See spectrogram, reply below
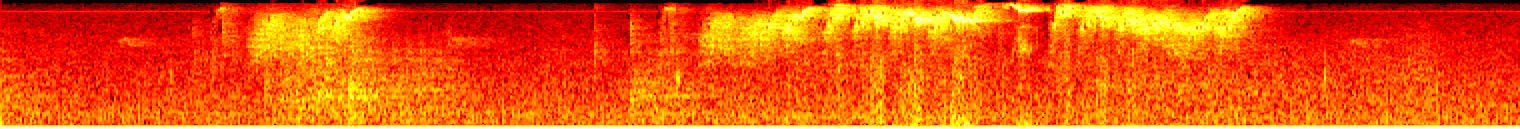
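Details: Bananaquit song in two parts: a brief thin opening phrase, then a longer, very high, hissing trill of jumbled rapid notes lasting nearly three seconds.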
